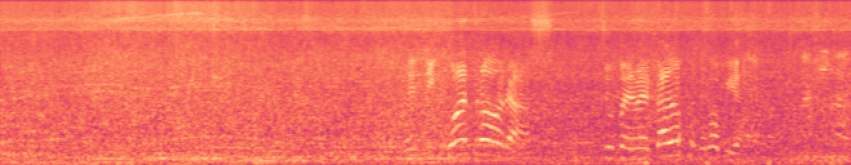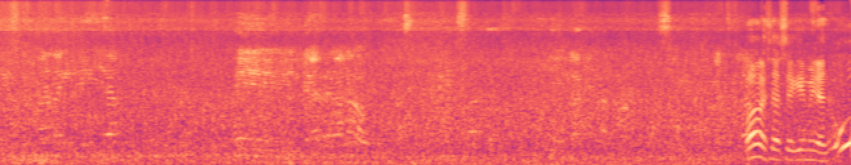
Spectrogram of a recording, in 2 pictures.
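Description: Distant traffic hums steadily outdoors.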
